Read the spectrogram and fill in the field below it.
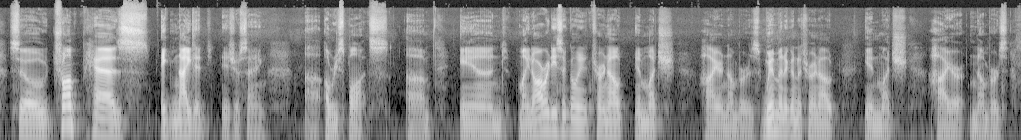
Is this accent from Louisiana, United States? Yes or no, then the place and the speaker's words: no; Massachusetts, United States; We're from Massachusetts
